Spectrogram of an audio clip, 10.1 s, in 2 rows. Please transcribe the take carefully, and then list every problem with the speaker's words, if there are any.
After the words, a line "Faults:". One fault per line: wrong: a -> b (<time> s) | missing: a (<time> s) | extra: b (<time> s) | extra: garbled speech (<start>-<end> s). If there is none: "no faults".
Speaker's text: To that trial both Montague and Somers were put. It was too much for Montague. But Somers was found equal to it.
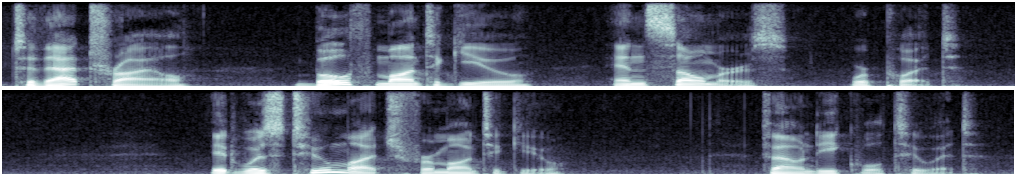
To that trial both Montague and Somers were put. It was too much for Montague. Found equal to it.
Faults:
missing: But Somers was (7.8 s)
